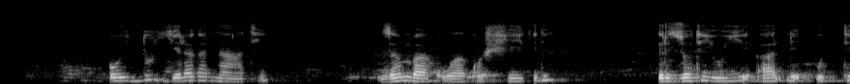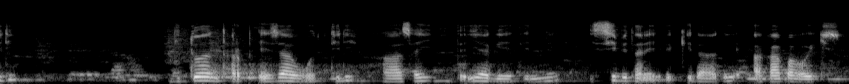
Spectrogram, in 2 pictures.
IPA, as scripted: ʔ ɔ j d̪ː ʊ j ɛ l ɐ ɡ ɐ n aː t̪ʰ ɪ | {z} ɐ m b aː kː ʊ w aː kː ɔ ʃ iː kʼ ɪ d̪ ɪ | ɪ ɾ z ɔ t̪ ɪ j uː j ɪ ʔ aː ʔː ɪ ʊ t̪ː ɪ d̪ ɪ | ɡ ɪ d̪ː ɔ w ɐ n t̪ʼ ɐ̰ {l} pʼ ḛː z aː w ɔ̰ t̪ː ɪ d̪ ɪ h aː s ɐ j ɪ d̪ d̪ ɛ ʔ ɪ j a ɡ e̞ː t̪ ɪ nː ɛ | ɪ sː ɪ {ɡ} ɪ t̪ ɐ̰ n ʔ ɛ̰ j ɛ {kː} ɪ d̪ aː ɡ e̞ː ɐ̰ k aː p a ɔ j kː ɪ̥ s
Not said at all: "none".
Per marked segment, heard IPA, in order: z, ɾ, b, kʼː

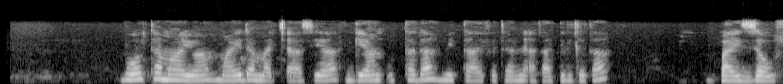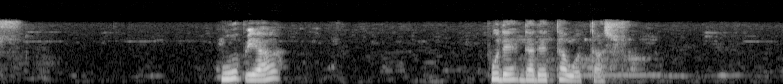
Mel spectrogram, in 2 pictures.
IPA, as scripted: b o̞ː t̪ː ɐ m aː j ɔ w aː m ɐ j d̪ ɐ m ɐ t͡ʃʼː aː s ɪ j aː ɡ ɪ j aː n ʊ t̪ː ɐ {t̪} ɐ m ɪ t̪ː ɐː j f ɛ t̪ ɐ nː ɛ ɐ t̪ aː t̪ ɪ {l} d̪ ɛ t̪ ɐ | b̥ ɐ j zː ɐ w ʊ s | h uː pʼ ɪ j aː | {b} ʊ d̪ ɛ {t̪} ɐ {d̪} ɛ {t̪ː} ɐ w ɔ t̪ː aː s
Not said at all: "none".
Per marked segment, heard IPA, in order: d̪, l, p, d̪, d̪, t̪ː

